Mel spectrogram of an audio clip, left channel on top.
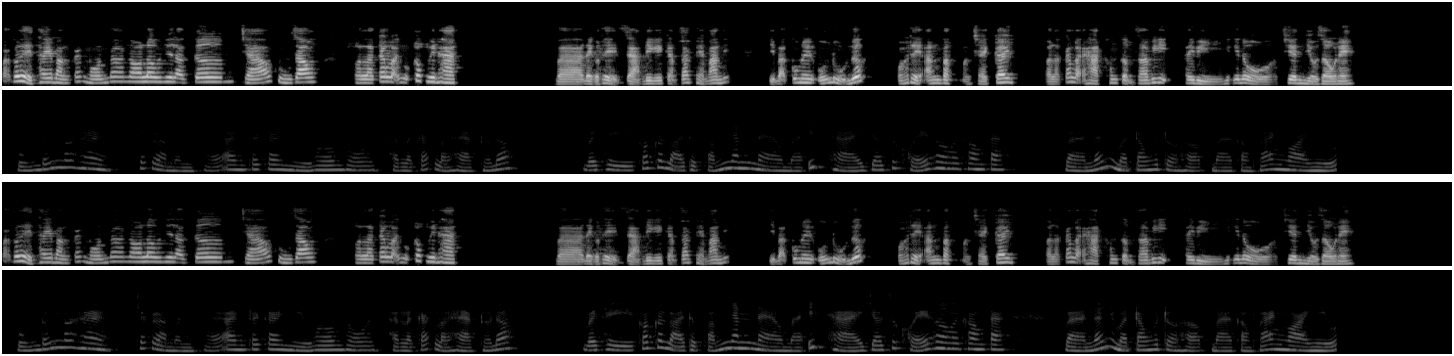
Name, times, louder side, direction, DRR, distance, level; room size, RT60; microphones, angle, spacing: voice 1, 0.0-3.1 3.5-4.6 5.5-7.3 7.7-8.6 9.0-10.1 10.4-13.5, left 6 dB, 60° left, 0.4 m, -24 dB
voice 2, 5.7-6.2 14.6-19.7 20.3-27.9, right 1 dB, 50° right, 4.6 m, -48 dB
head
